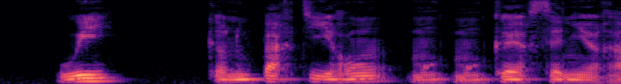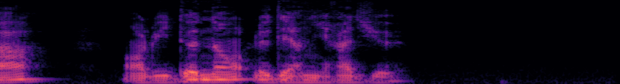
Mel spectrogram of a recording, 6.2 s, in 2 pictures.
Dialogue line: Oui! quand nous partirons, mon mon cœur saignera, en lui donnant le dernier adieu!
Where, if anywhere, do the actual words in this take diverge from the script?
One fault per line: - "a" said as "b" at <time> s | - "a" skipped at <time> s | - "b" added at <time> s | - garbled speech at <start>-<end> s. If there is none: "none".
none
